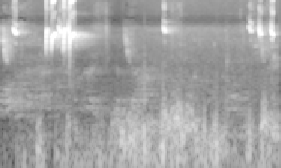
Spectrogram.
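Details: Goldfinch giving loud calls used to lure and trap grey-headed goldfinches: short bursts of high tinkling chirps at the start and end, over rumbling low noise and handling sounds.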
